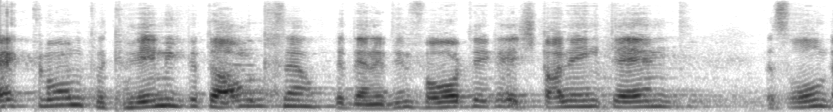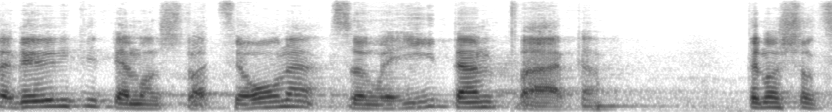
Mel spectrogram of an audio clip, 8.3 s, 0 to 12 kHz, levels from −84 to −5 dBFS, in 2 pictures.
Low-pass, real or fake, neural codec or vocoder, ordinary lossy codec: none; fake; codec, 24 kHz, 0.9 kbps, WavTokenizer, medium music audio release; none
